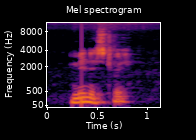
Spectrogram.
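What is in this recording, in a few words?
"ministry", British English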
